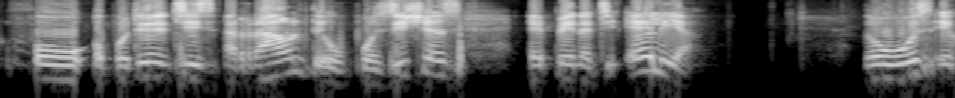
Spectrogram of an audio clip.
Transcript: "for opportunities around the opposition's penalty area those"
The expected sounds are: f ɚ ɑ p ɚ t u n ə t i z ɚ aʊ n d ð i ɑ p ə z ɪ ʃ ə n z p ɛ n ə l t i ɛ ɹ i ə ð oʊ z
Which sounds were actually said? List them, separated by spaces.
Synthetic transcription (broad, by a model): f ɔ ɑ p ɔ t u n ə t i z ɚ aʊ n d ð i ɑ p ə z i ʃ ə n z p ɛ n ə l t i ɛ l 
